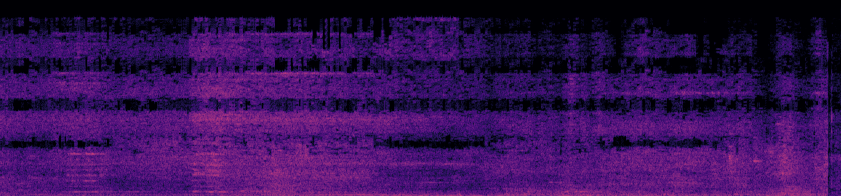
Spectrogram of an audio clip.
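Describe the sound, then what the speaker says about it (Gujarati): A train rumbles steadily past at moderate distance, a continuous low roar of rolling cars with faint rail noise throughout. "આ ત્રીજી ટ્રેન છે અહીંની"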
